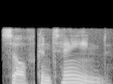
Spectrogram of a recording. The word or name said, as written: self-contained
